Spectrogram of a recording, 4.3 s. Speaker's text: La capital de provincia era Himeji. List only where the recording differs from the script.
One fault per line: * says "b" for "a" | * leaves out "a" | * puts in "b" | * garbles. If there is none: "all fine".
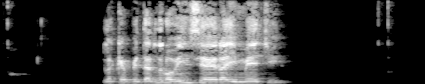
all fine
